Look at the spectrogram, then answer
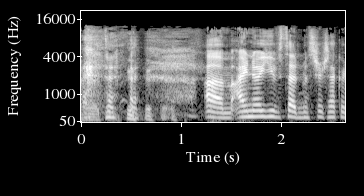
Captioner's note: laughter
